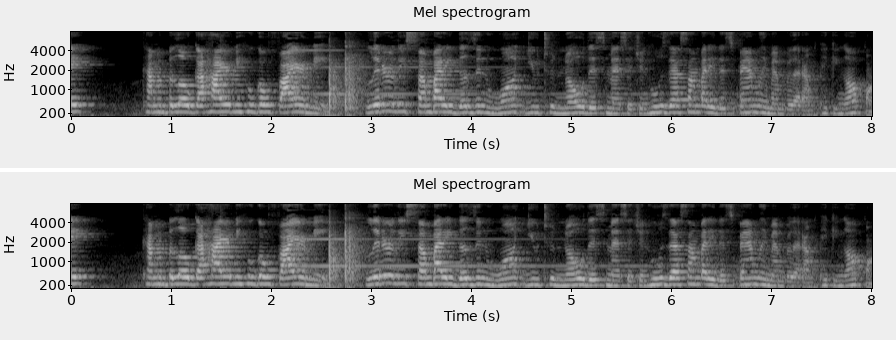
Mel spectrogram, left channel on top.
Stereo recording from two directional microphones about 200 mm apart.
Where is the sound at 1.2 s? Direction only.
10° left (ahead or behind).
